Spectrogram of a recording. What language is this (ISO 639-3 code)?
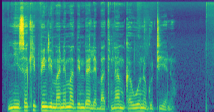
luo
